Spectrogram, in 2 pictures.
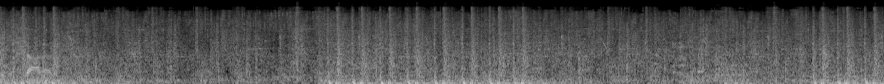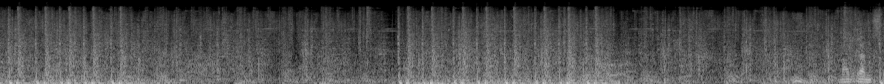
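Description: Gunfire in Fallout 76, dense continuous rapid shooting and clatter running throughout, with a voice talking over it at times.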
